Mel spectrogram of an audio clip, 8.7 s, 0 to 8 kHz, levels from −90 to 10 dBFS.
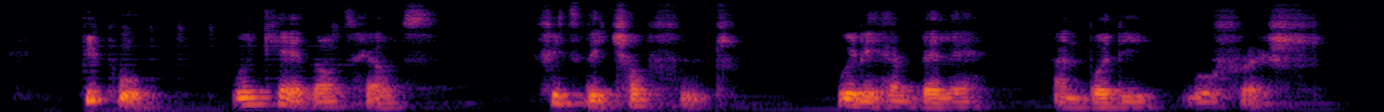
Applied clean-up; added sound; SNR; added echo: neural mask model DeepFilterNet 3.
